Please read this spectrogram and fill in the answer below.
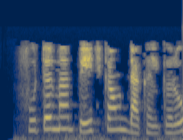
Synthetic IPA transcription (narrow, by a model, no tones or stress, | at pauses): fuʈəɾmãped͡ʒkaũɳʈ̚ɖakʰəlkəɾo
